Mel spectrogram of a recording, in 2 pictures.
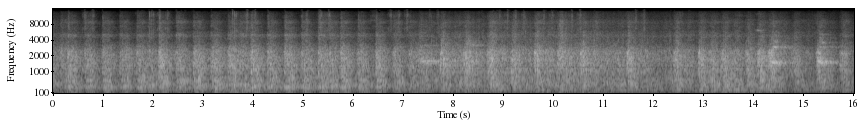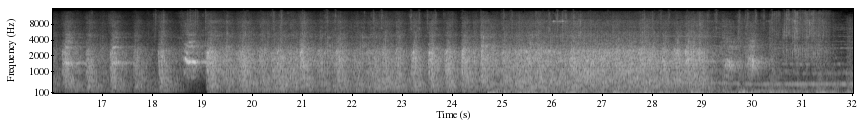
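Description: Ensemble of barrel drums struck with sticks in a fast rhythm over pitched backing music, with a brief break just before the twentieth second. A deep bass comes in about five seconds before the end and drives the last part.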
